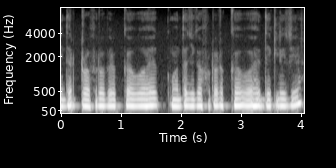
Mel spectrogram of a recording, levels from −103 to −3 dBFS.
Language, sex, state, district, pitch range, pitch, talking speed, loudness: Hindi, male, Odisha, Nuapada, 145-150 Hz, 145 Hz, 205 wpm, -13 LUFS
